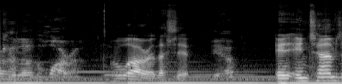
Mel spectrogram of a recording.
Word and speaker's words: Huayra: Huayra. Dream Killer, the Huayra. Huayra, that's it. Yeah. In terms of like lines, it's similar. No, I would say the Huayra is like more straights and that.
